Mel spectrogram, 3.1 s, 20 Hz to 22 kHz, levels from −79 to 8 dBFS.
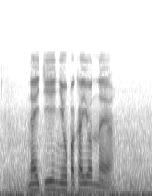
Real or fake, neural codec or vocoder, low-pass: real; none; 7.2 kHz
